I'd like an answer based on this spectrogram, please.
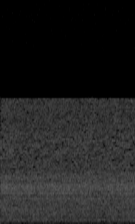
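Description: Steady faint hiss with a low hum underneath: room tone, with no distinct sound events.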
